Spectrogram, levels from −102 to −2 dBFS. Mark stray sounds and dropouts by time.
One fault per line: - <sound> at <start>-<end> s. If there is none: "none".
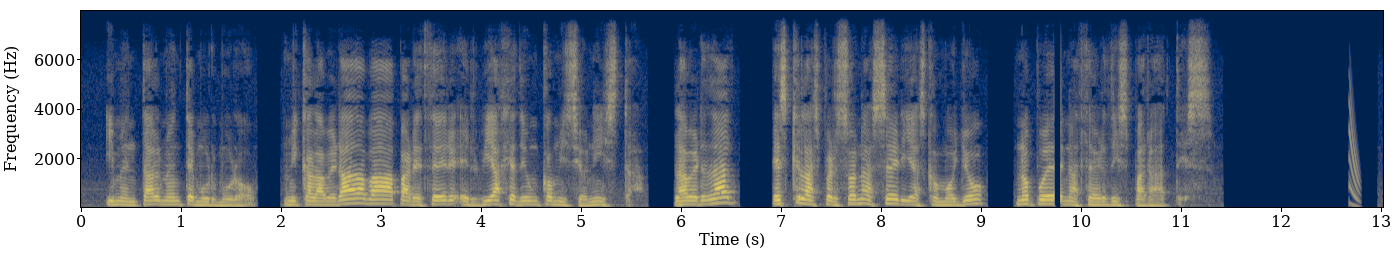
- dropout at 9.7-9.8 s
- chirp at 12.7-12.8 s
